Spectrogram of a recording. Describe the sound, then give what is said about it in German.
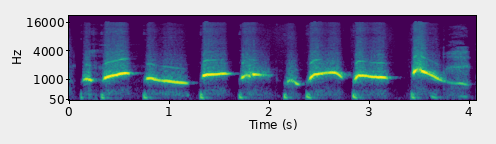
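Someone whistles a short greeting tune up close: about nine clipped, sliding notes in a choppy, speech-like rhythm, fairly loud, with brief breathy gaps and no talking. “Ich dachte, ich könnte die Begrüßung heute mal pfeifen.”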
